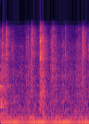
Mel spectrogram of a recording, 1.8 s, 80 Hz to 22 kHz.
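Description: Singer 6268 sewing machine embroidering, a steady close mechanical whir with rapid repeating needle clatter and a constant motor hum.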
